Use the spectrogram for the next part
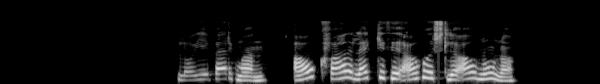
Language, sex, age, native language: Icelandic, female, 50-59, Icelandic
